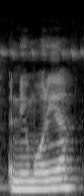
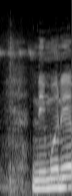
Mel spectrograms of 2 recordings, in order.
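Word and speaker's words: pneumonia: WHO first reported a cluster of cases of न्यूमोनिया, न्यूमोनिया में P silent रहता है, ध्यान रखेंगे, of unknown cause in Wuhan China, है ना।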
